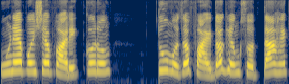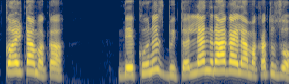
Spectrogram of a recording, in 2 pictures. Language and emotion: Goan Konkani, angry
